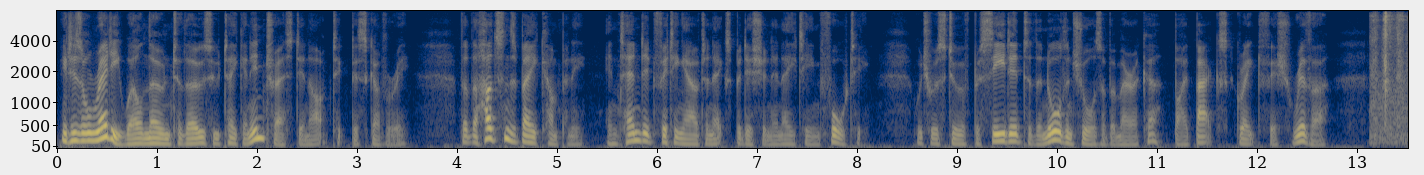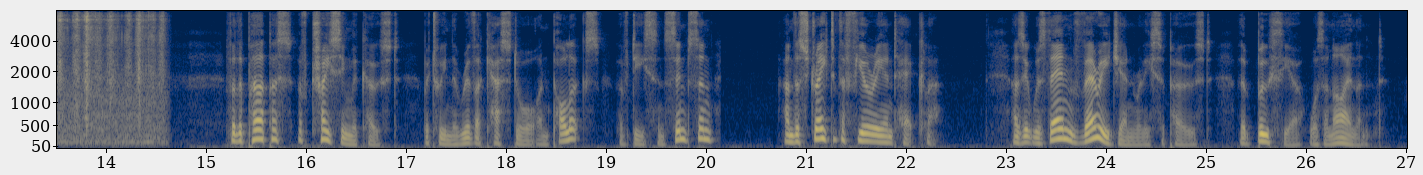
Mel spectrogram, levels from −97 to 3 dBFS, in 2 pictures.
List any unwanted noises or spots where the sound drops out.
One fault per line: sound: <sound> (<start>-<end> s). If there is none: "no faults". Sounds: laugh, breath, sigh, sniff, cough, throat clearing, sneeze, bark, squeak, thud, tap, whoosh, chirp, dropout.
sound: breath (13.1-14.7 s)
